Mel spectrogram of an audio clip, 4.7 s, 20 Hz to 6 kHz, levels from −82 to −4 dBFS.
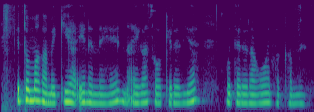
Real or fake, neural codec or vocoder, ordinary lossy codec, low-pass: real; none; none; 5.4 kHz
